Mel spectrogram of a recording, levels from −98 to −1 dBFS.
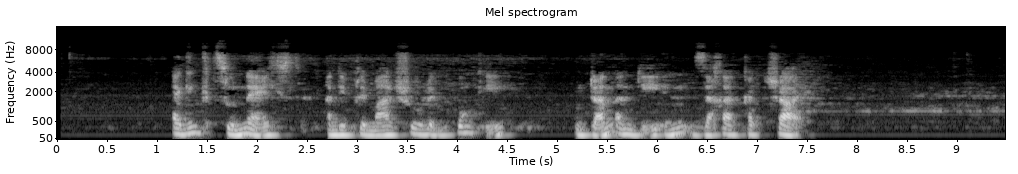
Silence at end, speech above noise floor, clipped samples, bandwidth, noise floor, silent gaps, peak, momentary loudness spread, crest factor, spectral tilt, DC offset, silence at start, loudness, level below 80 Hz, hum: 0.65 s; 45 dB; under 0.1%; 7.6 kHz; -68 dBFS; none; -6 dBFS; 11 LU; 20 dB; -6 dB/octave; under 0.1%; 1.15 s; -25 LUFS; -60 dBFS; none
